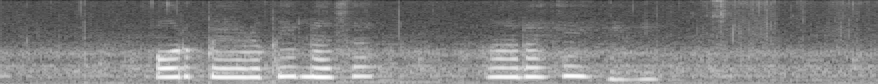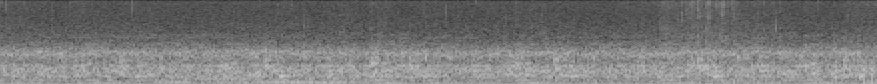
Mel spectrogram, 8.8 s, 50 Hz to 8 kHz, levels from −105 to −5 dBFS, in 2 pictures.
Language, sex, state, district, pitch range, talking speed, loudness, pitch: Hindi, female, Rajasthan, Jaipur, 305-325 Hz, 50 wpm, -14 LUFS, 315 Hz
